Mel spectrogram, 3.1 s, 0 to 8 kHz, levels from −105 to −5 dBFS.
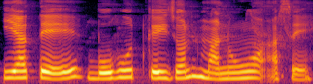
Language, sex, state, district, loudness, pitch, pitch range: Assamese, female, Assam, Kamrup Metropolitan, -15 LUFS, 230 Hz, 210-260 Hz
